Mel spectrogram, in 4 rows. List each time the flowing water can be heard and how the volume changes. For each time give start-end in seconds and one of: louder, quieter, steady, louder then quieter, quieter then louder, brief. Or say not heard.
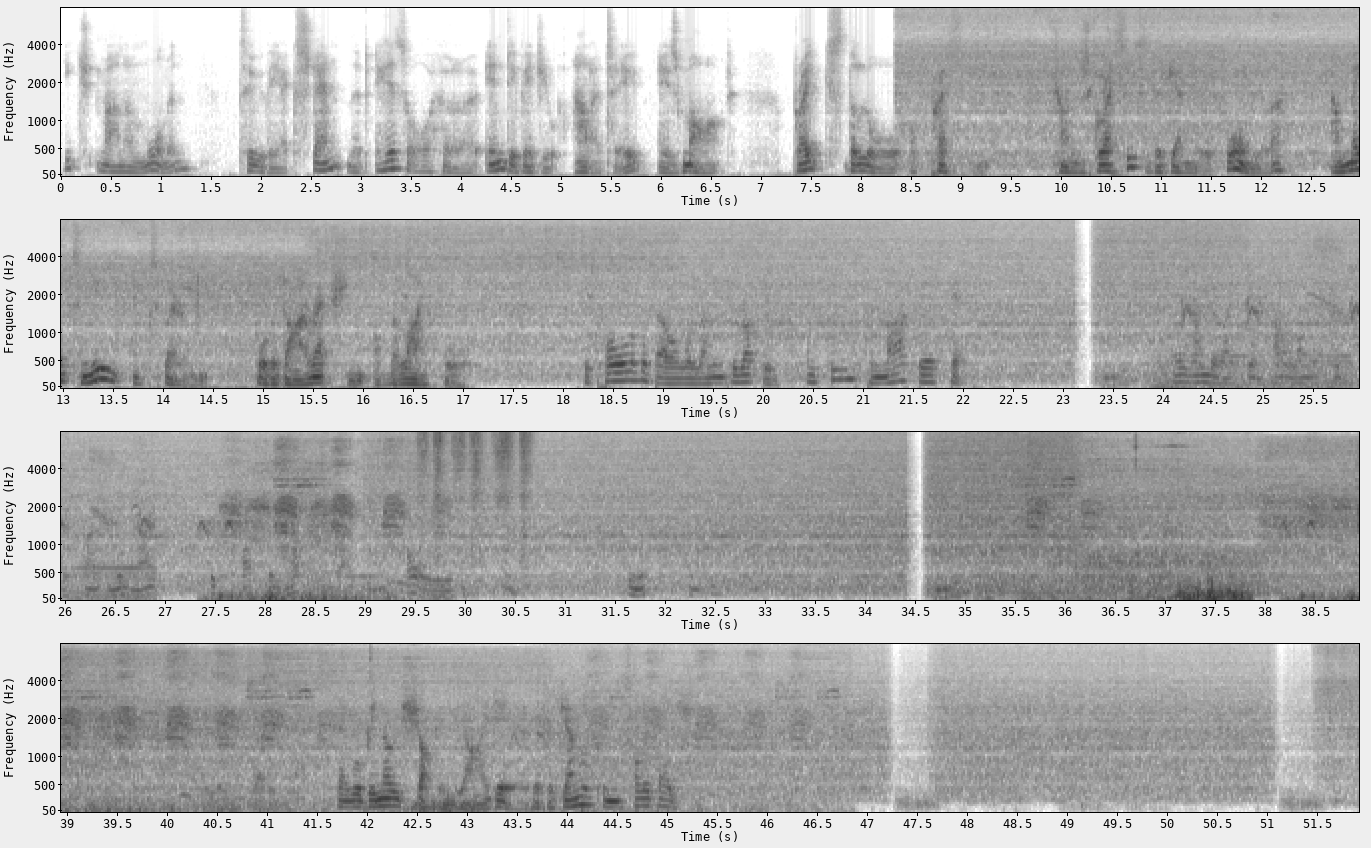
8.3-51.8 louder then quieter.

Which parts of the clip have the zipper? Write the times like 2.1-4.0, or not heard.
29.4-30.7.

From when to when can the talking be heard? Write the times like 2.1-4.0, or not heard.
0.0-17.1, 18.2-22.2, 24.1-30.0, 31.6-32.6, 40.4-45.4.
